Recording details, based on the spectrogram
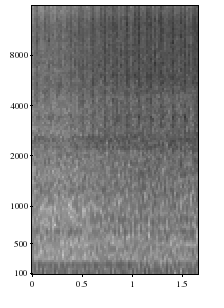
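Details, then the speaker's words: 1969 AMC Javelin 290 V8, carbureted, cold start after sitting about six months: light quick ticking over steady idle, following engine speed; owner suspects a lifter not yet pumped up; accelerator pump leaking fuel. "so I got looking it sound like one of the lifter need to get pumped up where it setting right there"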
